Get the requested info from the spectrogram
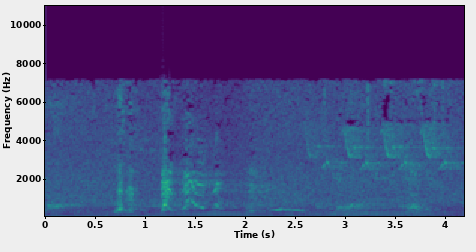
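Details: Akita puppy named Sparticus giving a few short, high yips and whiny yelps in a quick burst early on, then softer drawn-out whimpers, over a steady low hum.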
